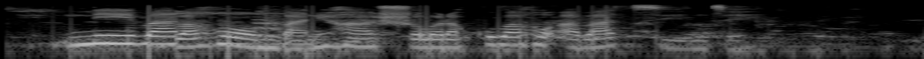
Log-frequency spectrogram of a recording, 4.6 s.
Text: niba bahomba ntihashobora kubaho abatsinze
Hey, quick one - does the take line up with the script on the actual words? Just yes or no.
yes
